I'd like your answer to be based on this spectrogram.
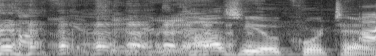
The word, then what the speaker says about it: Ocasio-Cortez: Octavio, how do I say it? Ocasio-Cortez.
